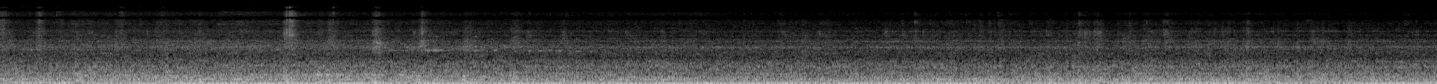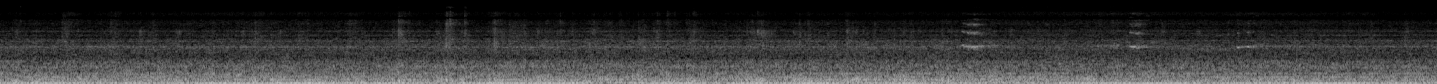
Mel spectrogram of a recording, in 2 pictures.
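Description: Freight train of MJA bogie box wagons rolling past: a steady rumble of steel wheels on rail, with a few sharp clicks over the rail joints early on and a few brief high wheel squeals near the end.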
